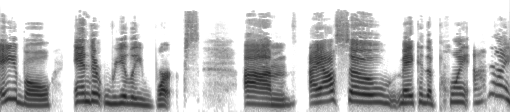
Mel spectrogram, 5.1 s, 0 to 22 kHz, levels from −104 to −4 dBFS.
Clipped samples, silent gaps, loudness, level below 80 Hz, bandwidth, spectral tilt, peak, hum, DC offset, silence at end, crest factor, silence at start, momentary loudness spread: under 0.1%; 0.63-0.67 s; -23 LUFS; -80 dBFS; 15 kHz; -3.5 dB/octave; -6 dBFS; none; under 0.1%; 0 s; 18 dB; 0 s; 9 LU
